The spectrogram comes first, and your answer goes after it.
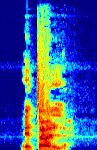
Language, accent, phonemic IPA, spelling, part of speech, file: French, Canada, /e.tɔl/, étole, noun, LL-Q150 (fra)-étole.wav
- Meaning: 1. stole 2. a blasphemy used for emphasis or to indicate something is useless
